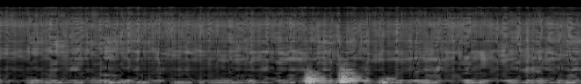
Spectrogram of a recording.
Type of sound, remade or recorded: remade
